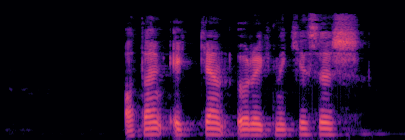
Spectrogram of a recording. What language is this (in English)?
Uzbek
